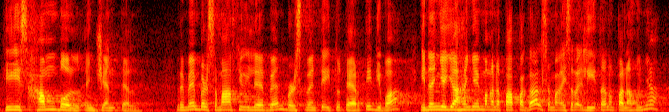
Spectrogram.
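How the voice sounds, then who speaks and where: A man with a Filipino accent preaching a sermon in a lively, conversational way, mixing in English. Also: sits high, a little fast. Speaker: pastor. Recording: long hall reverb.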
